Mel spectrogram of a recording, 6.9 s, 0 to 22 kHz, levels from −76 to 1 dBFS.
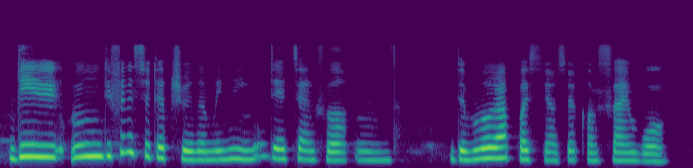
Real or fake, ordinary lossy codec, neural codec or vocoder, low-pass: fake; none; codec, 16 kHz, 0.5 kbps, FunCodec, trained on Chinese and English, 25 frames a second; 7.2 kHz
